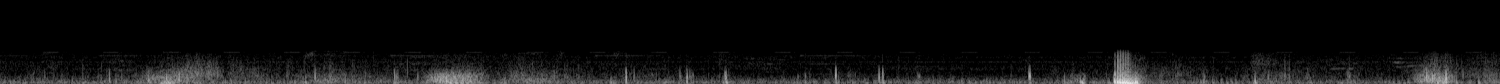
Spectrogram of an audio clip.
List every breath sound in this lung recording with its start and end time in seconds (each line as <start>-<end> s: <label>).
1.31-2.17 s: inhalation
4.19-4.92 s: inhalation
4.97-5.90 s: exhalation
